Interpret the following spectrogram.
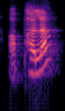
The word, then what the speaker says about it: ಅಫಲ: ವ್ಯಂಜನ ಮಮೇಲೆ ಮೂರನೇ ಚಿರಣ ಅಫಲ ನೋಡಿ ಪ ಎರಡು ತೊಟ್ಟಿ ಹತ್ತಿದಾಗ ಬರುವಂತ ಪ ಹೇಳಬೇಕು ಅಫಲ ಪ್ರೇಪ್ಸುನ ಪ್ರೇ ದೀರ್ಘ ಇದೆ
